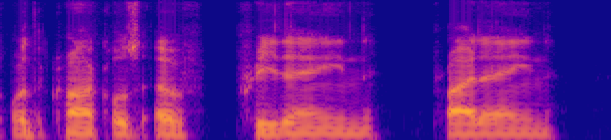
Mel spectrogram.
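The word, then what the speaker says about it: Prydain: of a book from a series called The predan Chronicles or The Chronicles of predan pridan it's spelled p r y d a i n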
